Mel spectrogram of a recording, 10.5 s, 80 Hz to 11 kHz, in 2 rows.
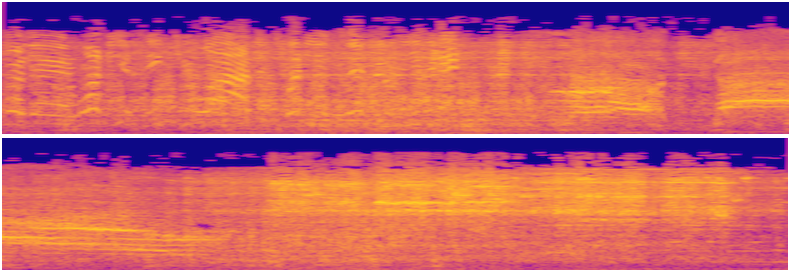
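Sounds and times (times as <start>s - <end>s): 
locomotive running along rails at night: 0.0s - 10.4s
speech: 1.8s - 5.2s.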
